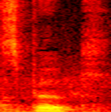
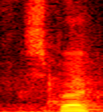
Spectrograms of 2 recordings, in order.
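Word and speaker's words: Spök: It's pronounced Spark. It's not Spook. Spark means ghost. GhostTube.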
